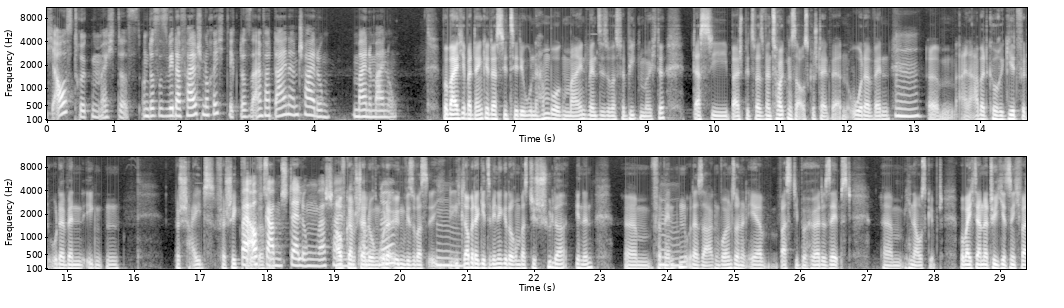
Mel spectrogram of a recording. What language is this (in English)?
German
